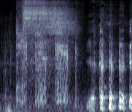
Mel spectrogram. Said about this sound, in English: But it was the snake sound effects. Every time he tries to do like the snake strike.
